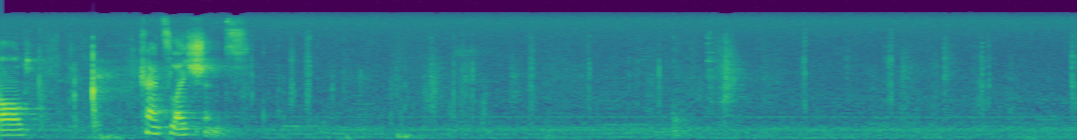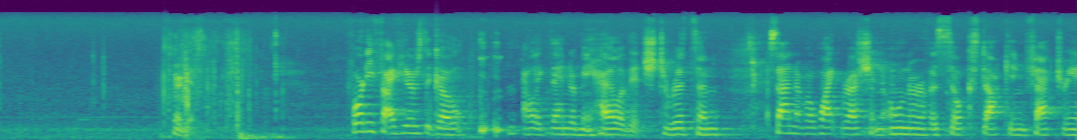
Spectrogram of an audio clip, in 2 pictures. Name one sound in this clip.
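A middle-aged woman reads aloud calmly into a microphone.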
